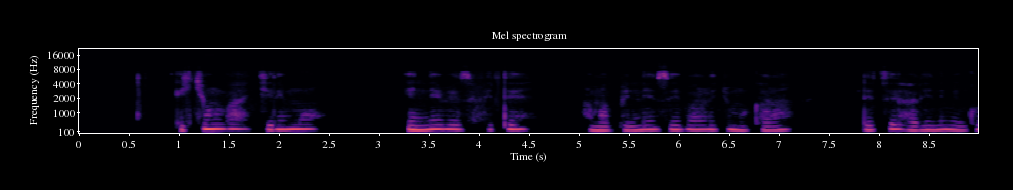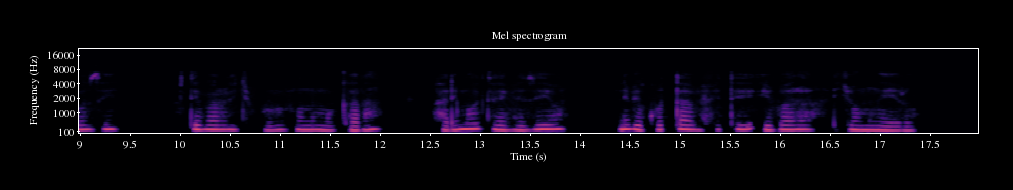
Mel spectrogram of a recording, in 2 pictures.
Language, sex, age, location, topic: Kinyarwanda, female, 18-24, Huye, health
